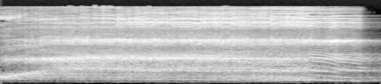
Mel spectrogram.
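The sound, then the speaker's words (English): A voice imitates a lich's soul screaming as it evaporates into nothingness: one long, loud, raspy wail held for about five seconds, its pitch sliding up at the start and sagging lower before it cuts off. “And you hear what you can only assume is this lich's soul screaming out as it's evaporated into nothingness.”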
